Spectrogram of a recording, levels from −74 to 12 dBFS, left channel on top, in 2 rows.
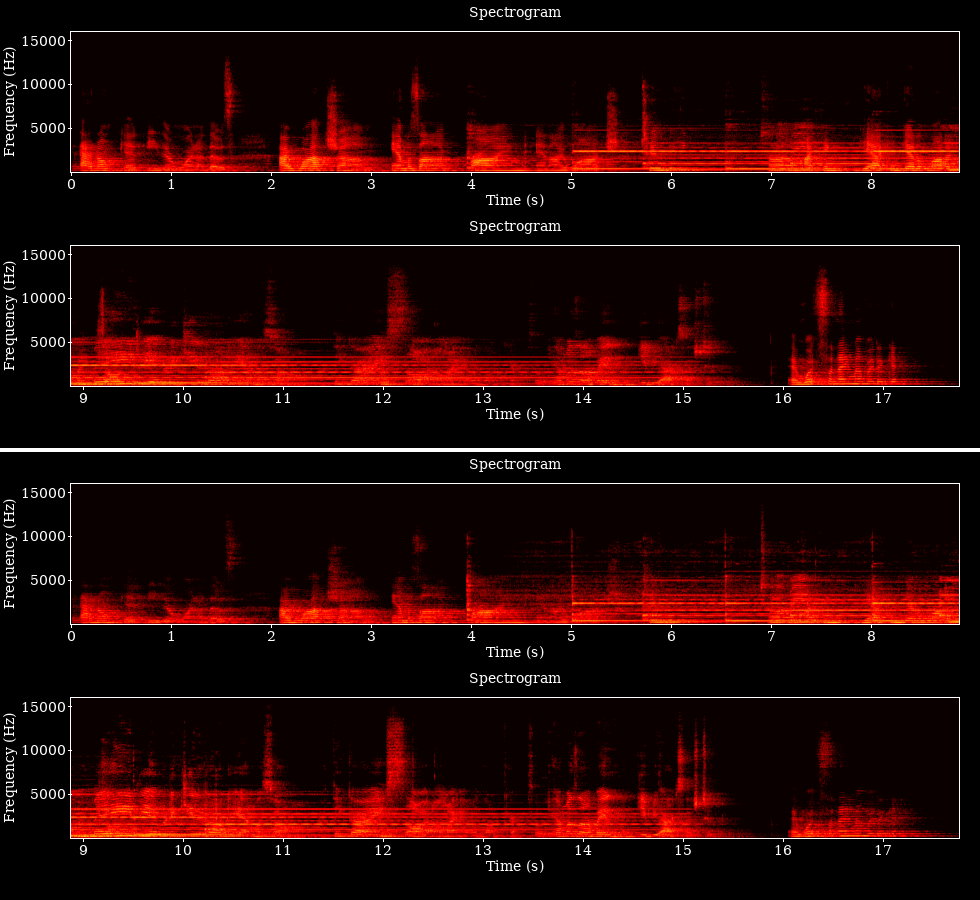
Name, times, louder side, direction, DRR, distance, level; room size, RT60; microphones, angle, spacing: voice 1, 0.1-6.2 7.0-10.0 12.0-12.1 16.1-17.1, left 2 dB, 85° left, 6 dB, 0.7 m, -29 dB
sound 1, 4.0-4.1 5.0-15.1, equal, 80° right, 0.7 m, -28 dB
voice 2, 6.9-7.4 8.7-15.4, right 2 dB, 35° right, 2 dB, 0.9 m, -29 dB
9.1 x 3.3 x 6.0 m, 1.2 s
head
